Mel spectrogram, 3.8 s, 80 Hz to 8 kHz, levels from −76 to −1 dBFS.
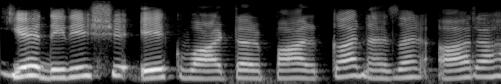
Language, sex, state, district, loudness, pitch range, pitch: Hindi, female, Jharkhand, Palamu, -19 LUFS, 230-285 Hz, 245 Hz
